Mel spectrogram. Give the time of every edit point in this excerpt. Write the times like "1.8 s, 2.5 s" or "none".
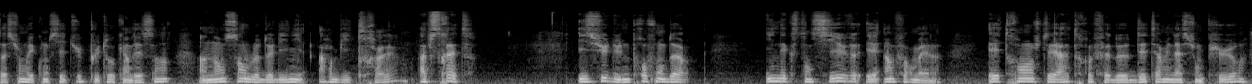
none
